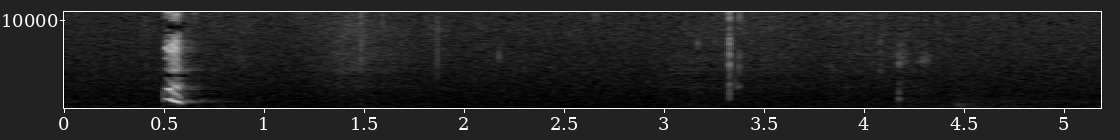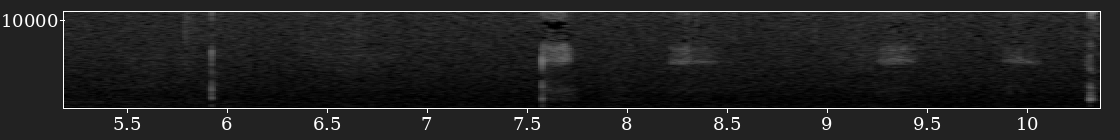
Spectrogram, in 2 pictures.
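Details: One clear, sharp hiccup followed by fainter small clicks in a quiet room; an infant with hiccups, who the mother says also hiccupped in the womb; infant hiccups.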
